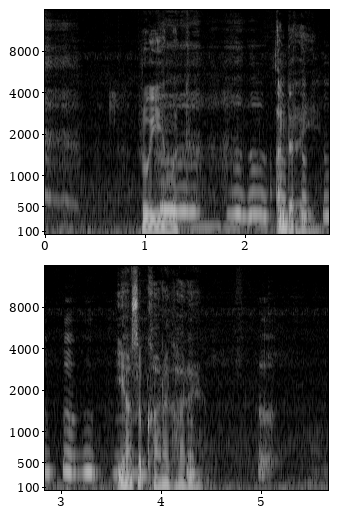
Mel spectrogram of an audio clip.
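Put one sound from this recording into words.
A woman cries out in distress.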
